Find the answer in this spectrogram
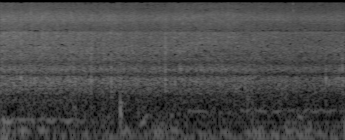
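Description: Hot oil sizzling steadily in a karahi (wok) heaped with freshly added chikni shak greens, potato and brinjal over fish frying beneath; the sizzle eases slightly as the cold vegetables take the heat.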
